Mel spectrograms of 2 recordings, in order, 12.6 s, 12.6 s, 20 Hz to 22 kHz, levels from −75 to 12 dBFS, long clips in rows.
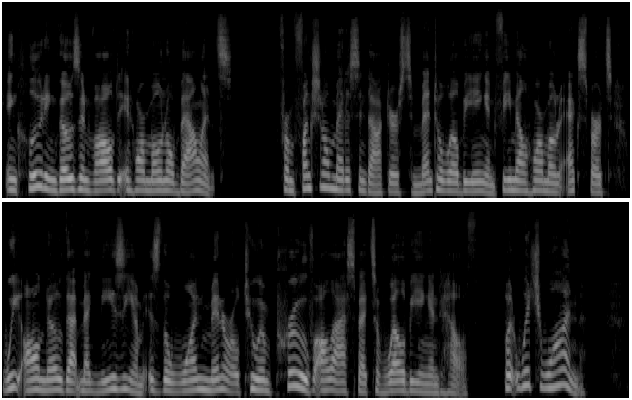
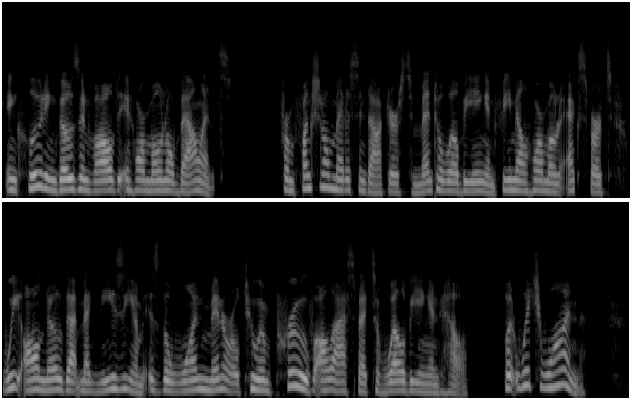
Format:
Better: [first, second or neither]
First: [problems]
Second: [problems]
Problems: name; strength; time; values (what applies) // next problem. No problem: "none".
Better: first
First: none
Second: muffled; slightly; fading above 2.5 kHz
